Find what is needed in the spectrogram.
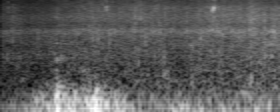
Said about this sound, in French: c'est pas de chance le jour de pluie en plus.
